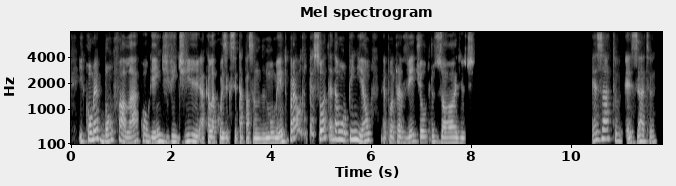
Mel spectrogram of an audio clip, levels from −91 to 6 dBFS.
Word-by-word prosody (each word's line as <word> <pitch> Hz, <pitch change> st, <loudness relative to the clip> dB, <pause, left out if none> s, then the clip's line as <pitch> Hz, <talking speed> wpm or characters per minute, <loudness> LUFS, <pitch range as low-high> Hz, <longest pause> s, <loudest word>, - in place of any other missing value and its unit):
e -, -, -3 dB
como 195 Hz, +6 st, +3 dB
é 230 Hz, -, +4 dB
bom 165 Hz, +2 st, 0 dB
falar 160 Hz, -4 st, 0 dB
com 180 Hz, -, -7 dB
alguém, 155 Hz, -2 st, +2 dB
dividir 150 Hz, +1 st, +1 dB
aquela 140 Hz, -3 st, 0 dB
coisa 130 Hz, -1 st, 0 dB
que -, -, -8 dB
você -, -, -1 dB
tá 130 Hz, -, -4 dB
passando 125 Hz, -2 st, +1 dB
no 125 Hz, -, +3 dB
momento, 130 Hz, +6 st, +2 dB
pra 220 Hz, +3 st, +1 dB
outra 400 Hz, -5 st, -9 dB
pessoa 235 Hz, -10 st, +1 dB
até 270 Hz, -, -3 dB
dar 210 Hz, -1 st, +2 dB
uma 210 Hz, -2 st, +3 dB
opinião, 190 Hz, -4 st, +3 dB, 0.2 s
né, -, -, -7 dB
pra 140 Hz, -3 st, -5 dB
pra 145 Hz, +1 st, -1 dB
ver 135 Hz, +4 st, -1 dB
de 160 Hz, -3 st, -4 dB
outros 145 Hz, 0 st, -3 dB
olhos. 130 Hz, -1 st, 0 dB, 2.3 s
Exato, 205 Hz, -1 st, -2 dB
exato. 145 Hz, +4 st, -1 dB
155 Hz, 160 wpm, -24 LUFS, 135-185 Hz, 2.3 s, é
